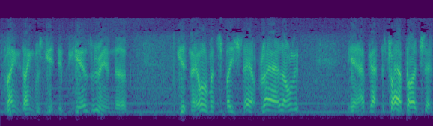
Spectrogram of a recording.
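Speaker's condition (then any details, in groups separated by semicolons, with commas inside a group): Slurred speech; stroke 3 years ago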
